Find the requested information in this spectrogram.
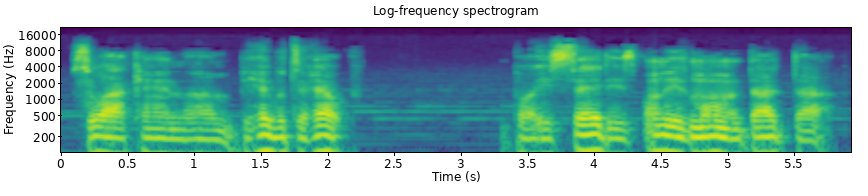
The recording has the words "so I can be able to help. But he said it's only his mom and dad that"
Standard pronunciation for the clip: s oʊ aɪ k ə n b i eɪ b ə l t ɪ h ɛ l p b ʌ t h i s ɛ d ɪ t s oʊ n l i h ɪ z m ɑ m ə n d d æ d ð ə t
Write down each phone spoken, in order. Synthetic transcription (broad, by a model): s oʊ aɪ k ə n b i eɪ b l t ɪ h ɛ l p b ʌ t h i s ɛ d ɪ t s oʊ n l i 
